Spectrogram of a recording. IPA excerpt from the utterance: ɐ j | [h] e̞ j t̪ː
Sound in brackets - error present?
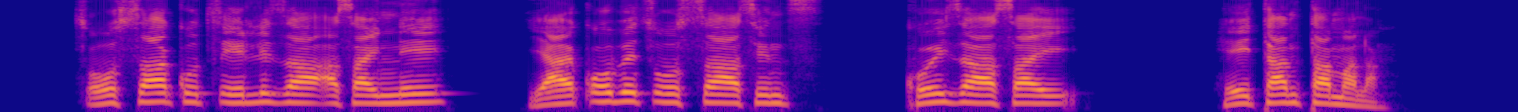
no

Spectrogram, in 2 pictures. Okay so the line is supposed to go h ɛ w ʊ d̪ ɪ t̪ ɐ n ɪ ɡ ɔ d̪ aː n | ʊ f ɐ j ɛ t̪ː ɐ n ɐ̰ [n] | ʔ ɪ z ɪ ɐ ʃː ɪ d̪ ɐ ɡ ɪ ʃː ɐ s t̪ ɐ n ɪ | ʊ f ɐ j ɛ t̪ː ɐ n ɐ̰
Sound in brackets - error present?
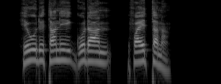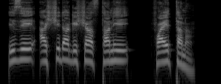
yes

